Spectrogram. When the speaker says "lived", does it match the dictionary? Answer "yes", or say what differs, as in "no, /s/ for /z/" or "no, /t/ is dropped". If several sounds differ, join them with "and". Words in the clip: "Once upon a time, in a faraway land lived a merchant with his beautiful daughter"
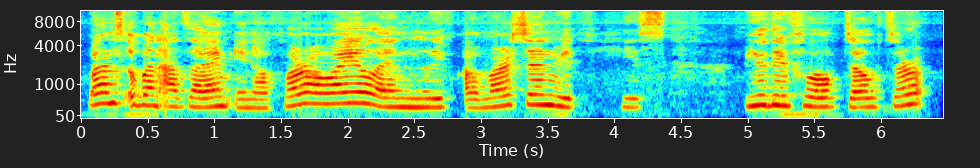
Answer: no, /d/ is dropped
